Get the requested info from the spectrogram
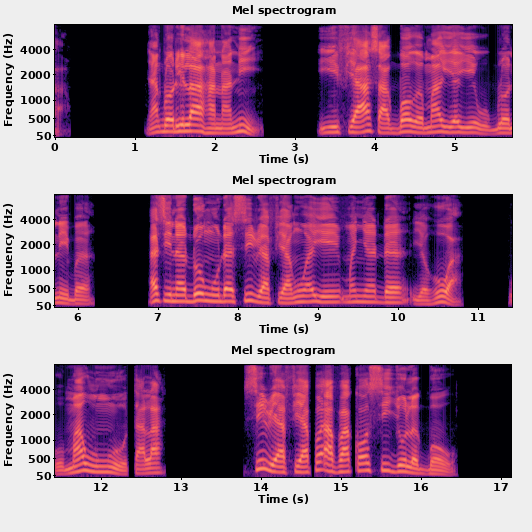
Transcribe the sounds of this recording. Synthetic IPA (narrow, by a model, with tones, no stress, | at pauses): ɲã˨ɡ͡blɔ˦ɖi˦la˦ɦa˨nã˨nḭ̃˦˨ | ji˨fi˨a˨a˦sa˨ɡ͡bɔ˦ɣɛ˨mã˦ɣi˦ɛ˦jɛ˦wo˨ɡ͡blɔ˦nɛ̃˦˨bɛ˦ | e˦si˨nɛ̃˦ɖo˦ŋũ˦ɖɛ˦si˦ɾi˨a˨fi˨a˨ŋũ˦e˦jɛ˦mɛ̃˦ɲɛ̃˦ɖɛ˦jḛ˨ɦo˦wa̰˨ | wʔo̰˨mã˦wu˦ŋũ˦wo˨t̪a˨la˦ | si˦ɾi˨a˨fi˨a˨ɸɛ˦a˨βa˨kɔ˦si˦d͡ʒo˦lɛ˨ɡ͡bɔ˨wo̰˨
